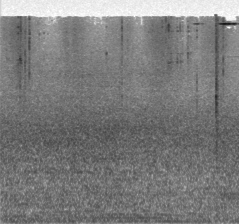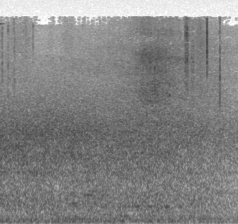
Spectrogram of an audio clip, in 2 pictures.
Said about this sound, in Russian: на кавриолете подъезжает к заправке. Выходит из машины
